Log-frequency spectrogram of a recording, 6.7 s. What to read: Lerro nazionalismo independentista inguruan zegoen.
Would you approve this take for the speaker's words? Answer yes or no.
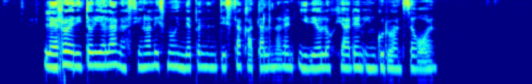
no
